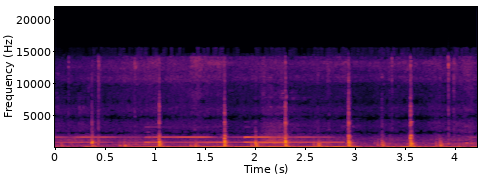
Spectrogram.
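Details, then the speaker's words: Hyundai i30 electric power steering column. Sharp dry clunks about 1.5 per second, slightly uneven, are the classic EPS column clunk from the worn bushing at the electric steering motor, due for replacement. "Pegaram aí, né? Esse barulho clássico aí que dá no coluna elétrica do i30."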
